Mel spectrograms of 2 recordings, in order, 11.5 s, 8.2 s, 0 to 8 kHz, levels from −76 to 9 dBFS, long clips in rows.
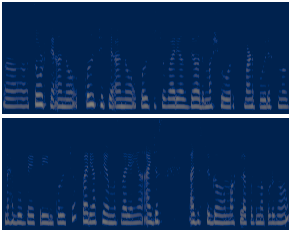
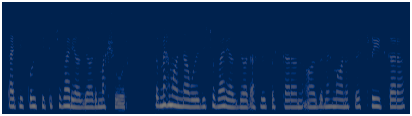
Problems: none marked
